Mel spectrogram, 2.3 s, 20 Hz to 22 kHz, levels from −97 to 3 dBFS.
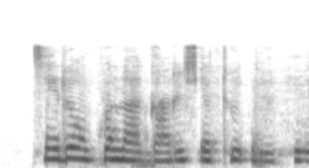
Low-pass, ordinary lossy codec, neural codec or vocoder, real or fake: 7.2 kHz; none; codec, 24 kHz, 1.5 kbps, HILCodec; fake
